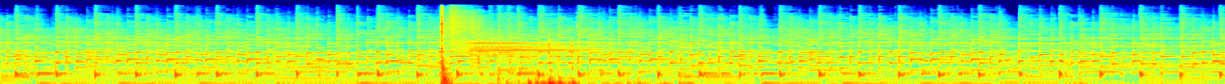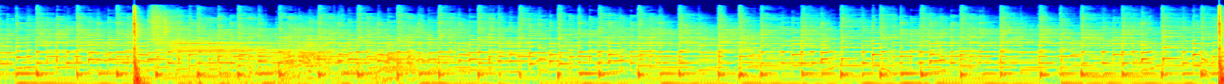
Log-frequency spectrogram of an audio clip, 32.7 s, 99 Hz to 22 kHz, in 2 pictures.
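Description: Background music throughout, over which a Kalibr Cricket .25-calibre PCP air rifle fires twice, with sharp shots about 6 and 18 seconds in.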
